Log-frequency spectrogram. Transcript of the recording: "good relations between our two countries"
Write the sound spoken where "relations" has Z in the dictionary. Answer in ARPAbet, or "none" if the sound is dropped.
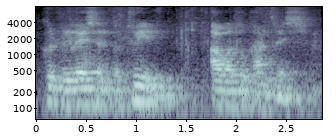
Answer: none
